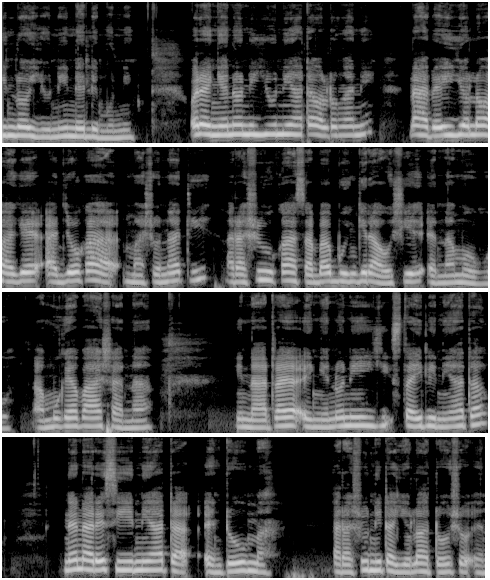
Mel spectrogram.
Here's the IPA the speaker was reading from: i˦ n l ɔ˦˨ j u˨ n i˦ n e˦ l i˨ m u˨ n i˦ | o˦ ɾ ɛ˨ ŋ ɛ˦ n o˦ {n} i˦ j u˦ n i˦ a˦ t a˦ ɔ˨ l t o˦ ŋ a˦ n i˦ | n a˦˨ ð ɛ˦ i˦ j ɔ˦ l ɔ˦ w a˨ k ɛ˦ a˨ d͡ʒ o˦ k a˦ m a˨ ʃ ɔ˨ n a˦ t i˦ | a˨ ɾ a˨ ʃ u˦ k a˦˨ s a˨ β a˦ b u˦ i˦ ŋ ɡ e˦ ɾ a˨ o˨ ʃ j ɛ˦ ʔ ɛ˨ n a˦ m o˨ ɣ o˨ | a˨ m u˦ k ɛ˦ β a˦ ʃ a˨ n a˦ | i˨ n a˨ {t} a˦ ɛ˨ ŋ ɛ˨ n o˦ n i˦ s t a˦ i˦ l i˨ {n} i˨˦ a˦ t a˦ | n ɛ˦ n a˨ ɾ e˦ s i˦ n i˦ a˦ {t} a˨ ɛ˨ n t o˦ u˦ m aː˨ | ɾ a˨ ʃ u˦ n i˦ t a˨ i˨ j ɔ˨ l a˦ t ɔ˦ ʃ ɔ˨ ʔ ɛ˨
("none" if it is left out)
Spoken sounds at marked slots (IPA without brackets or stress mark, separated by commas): n, t, n, t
